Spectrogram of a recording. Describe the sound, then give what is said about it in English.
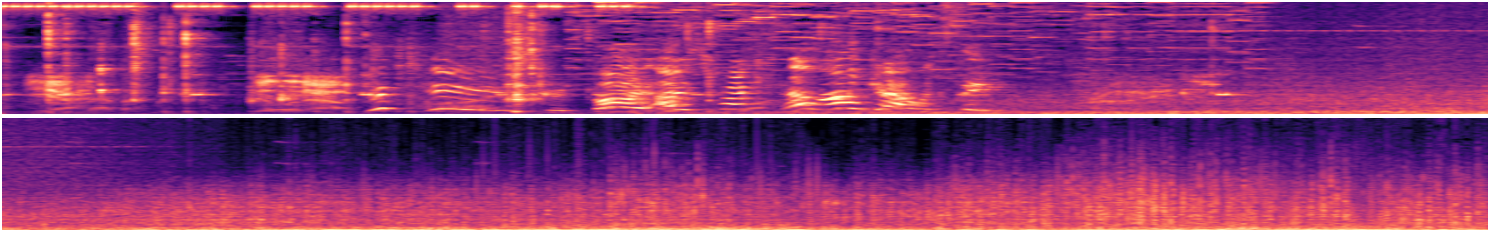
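A spaceship's engines fire up for launch. Electronic beeps and warbling tones over a low rumble give way to a loud, dense roar that swells and holds steady to the end. “Starting the final launch sequence. Engine room, Ray, hey, fire her up.”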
